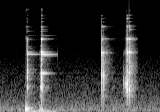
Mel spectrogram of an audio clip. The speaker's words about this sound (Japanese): そしてこちらのタンブラーを両耳の近くに置かせていただきます。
